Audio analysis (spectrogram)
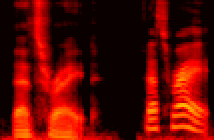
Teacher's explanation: That's right, the stress. The emphasis is usually on right.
